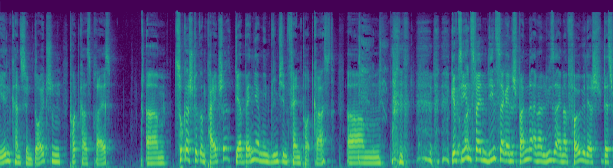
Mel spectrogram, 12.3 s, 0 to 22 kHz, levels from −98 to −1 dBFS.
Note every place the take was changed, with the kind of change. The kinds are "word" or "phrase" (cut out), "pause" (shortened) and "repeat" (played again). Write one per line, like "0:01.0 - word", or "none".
0:01.3 - pause
0:03.4 - pause
0:06.9 - pause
